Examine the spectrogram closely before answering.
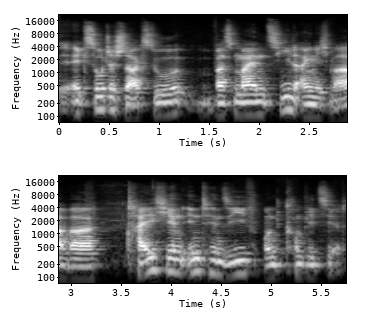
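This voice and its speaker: At a fairly slow pace, a man with a fairly low pitch and ordinary pitch variation talks in a normal speaking voice. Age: 20s. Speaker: board game podcast guest. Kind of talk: casual chat.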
